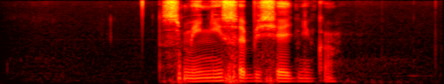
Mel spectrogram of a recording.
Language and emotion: Russian, neutral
